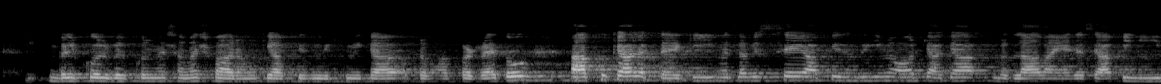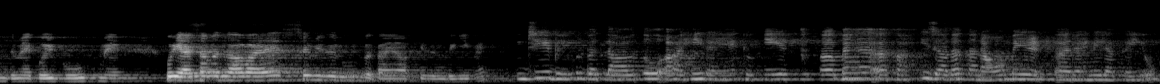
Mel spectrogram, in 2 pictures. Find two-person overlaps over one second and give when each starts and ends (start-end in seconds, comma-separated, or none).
none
